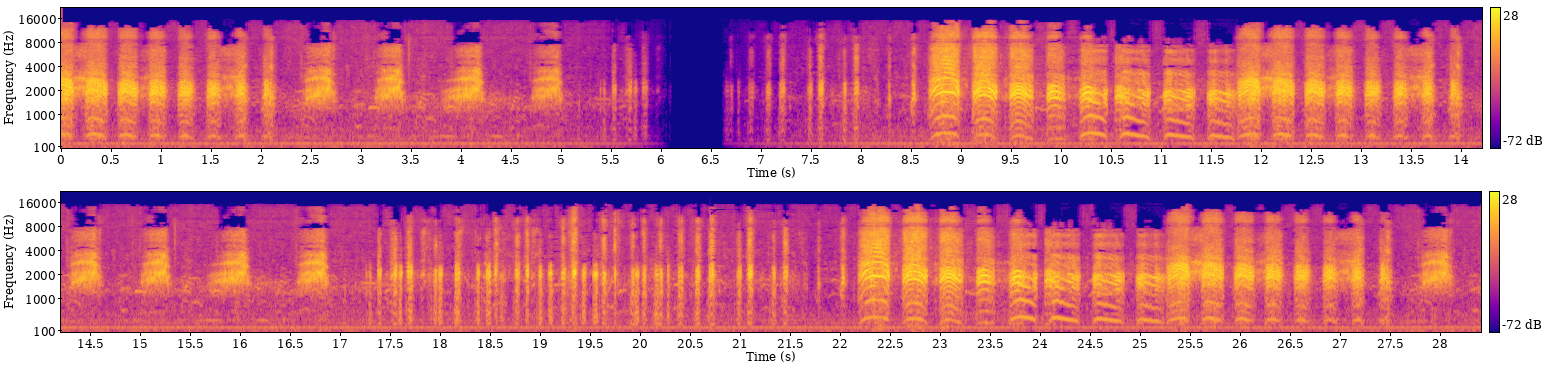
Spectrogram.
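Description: Ducks calling in rapid runs of repeated pitched notes, several a second, over a steady low hum. The calling breaks off for about a second some six seconds in, then carries on.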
